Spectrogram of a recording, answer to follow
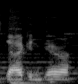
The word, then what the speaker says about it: Dagan Gera: He says his name is Dagan Gera.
